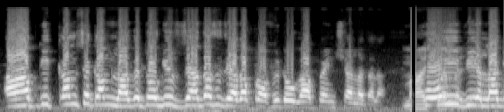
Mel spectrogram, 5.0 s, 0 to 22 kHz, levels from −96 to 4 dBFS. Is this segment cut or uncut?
uncut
